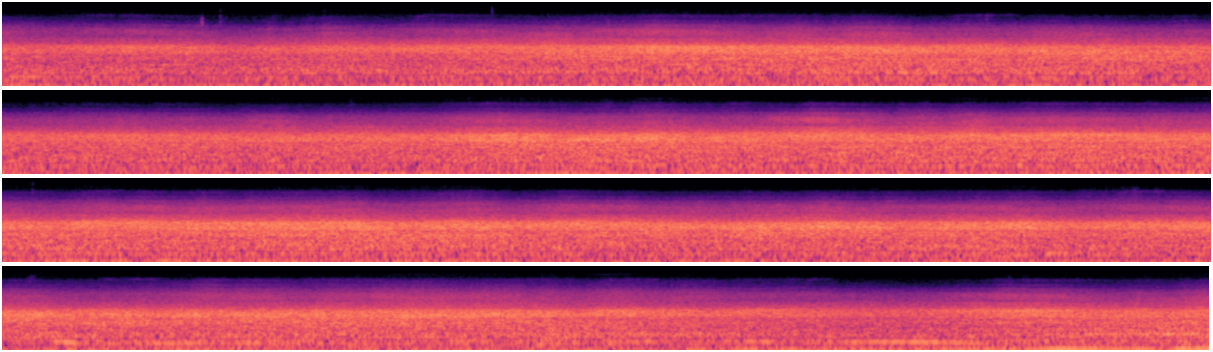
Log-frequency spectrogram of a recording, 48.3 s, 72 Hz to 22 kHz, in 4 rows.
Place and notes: {
  "title": "Goss - Grove, Boulder, CO, USA - Bedroom Window",
  "date": "2013-02-06 18:00:00",
  "latitude": "40.02",
  "longitude": "-105.27",
  "altitude": "1624",
  "timezone": "America/Denver"
}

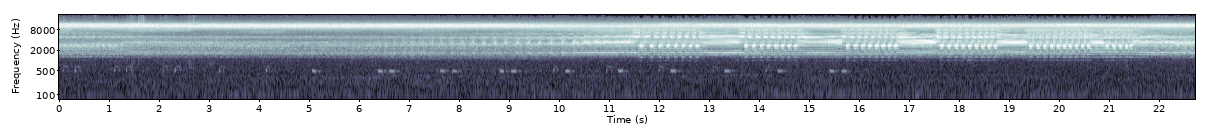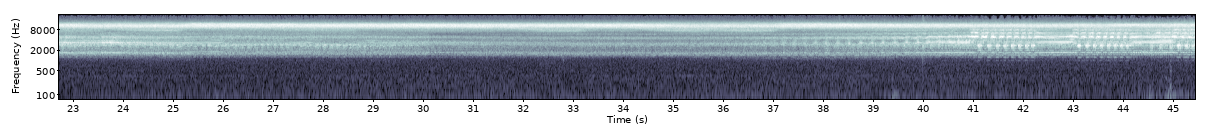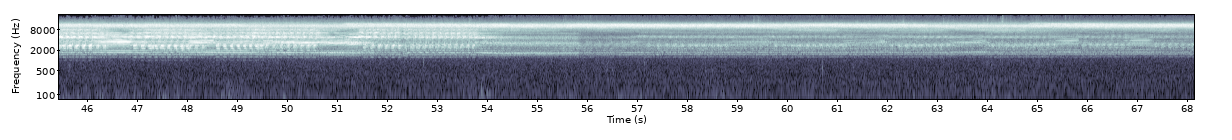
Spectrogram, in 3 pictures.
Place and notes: {
  "title": "水上巷桃米里, Puli Township, Nantou County - Faced woods",
  "date": "2016-05-19 13:47:00",
  "description": "Faced woods, Birds called, Cicadas called\nZoom H2n MS+XY",
  "latitude": "23.93",
  "longitude": "120.91",
  "altitude": "729",
  "timezone": "Asia/Taipei"
}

